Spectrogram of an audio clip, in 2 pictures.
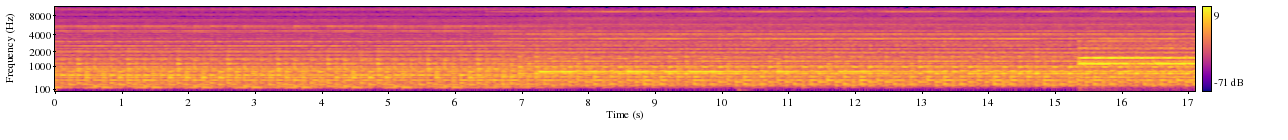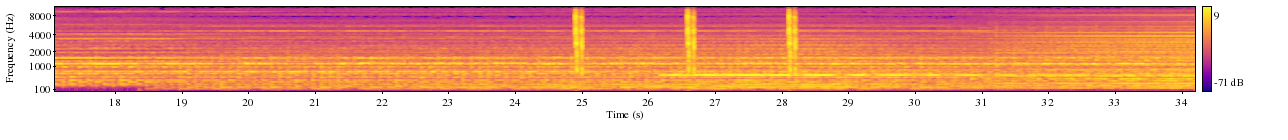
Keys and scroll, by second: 10.6 ctrl+j.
